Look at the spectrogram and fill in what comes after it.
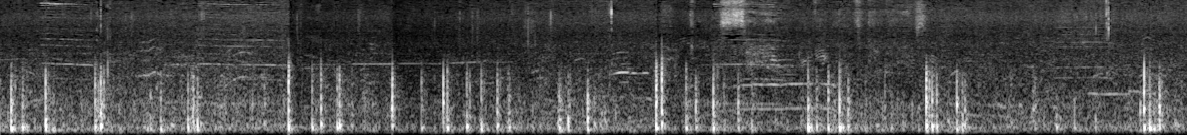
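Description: Aerial fireworks shells bursting in quick, irregular succession: a dense run of sharp bangs and crackles, several a second.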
